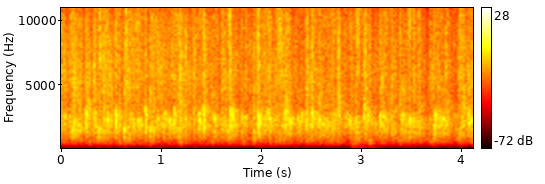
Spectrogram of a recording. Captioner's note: applause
